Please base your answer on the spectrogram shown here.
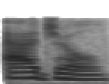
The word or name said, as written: agile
